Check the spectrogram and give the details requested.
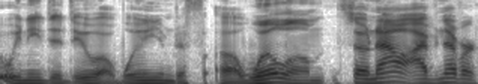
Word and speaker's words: Willem: No, it's not. It's Willem. Oh, okay.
